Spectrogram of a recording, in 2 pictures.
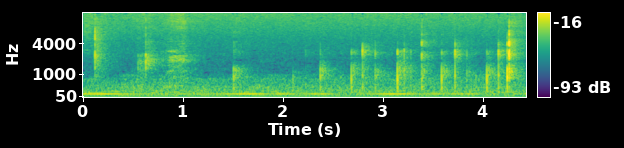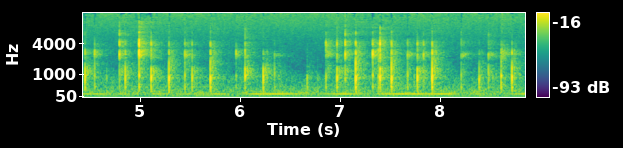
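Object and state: Smartphone with plastic back, tapped.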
